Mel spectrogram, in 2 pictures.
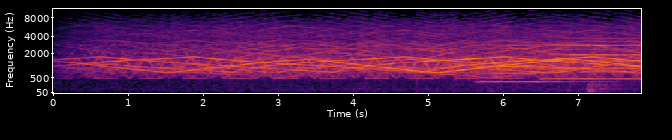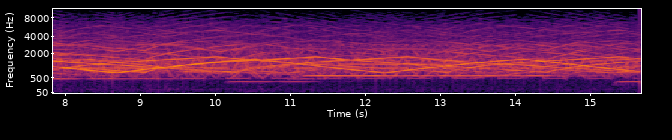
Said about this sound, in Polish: W samo południe w całej Polsce rozbrzmiewały syreny policyjnych radiowozów.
